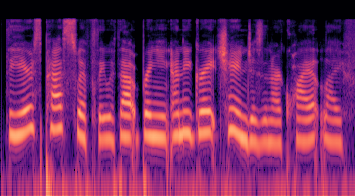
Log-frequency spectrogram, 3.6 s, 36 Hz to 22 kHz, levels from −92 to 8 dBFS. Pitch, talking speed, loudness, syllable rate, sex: 255 Hz, 220 wpm, -15 LUFS, 5.6 syllables/s, female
